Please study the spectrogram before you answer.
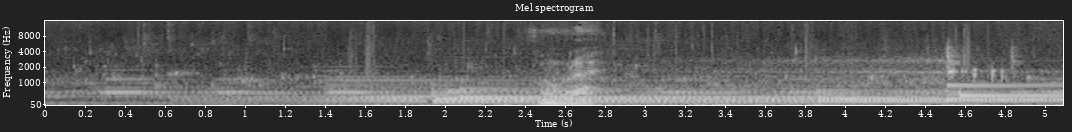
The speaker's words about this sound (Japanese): ここにね音をかぶせます今このなんか水の音聞こえてますけどあ音大きいかもしんないちょっと音下げようかな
